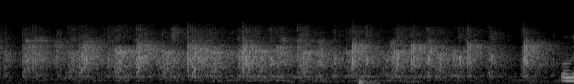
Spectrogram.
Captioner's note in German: Beifall bei der CDU und dem BÜNDNIS 90/DIE GRÜNEN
